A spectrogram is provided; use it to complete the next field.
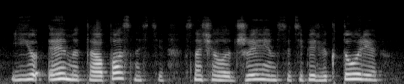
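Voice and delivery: plain reading voice

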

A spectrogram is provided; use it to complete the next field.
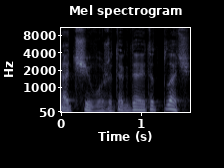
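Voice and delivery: plain

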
